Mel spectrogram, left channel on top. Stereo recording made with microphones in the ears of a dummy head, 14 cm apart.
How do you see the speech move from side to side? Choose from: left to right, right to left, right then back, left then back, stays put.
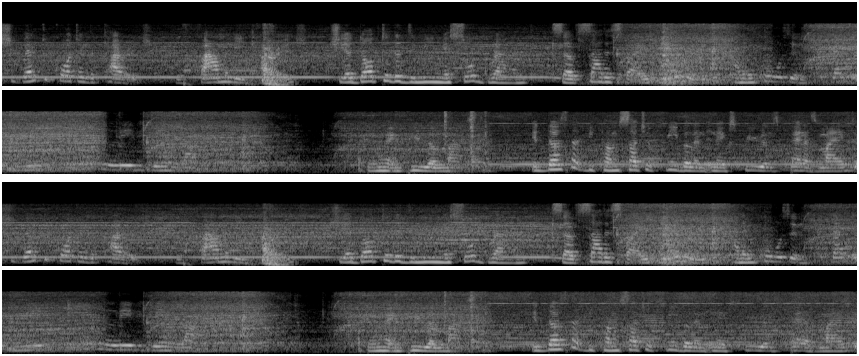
right then back.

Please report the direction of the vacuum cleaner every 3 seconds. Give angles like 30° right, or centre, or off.
40° right, 40° right, 10° left, centre, 40° right, 40° right.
